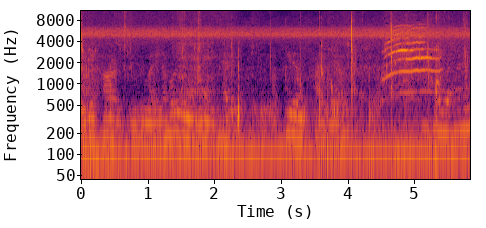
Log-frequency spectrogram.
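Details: Kittens meowing, with a clear rising, harmonic meow near the end, softer mewing earlier, and a steady high insect-like whine throughout.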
